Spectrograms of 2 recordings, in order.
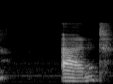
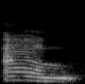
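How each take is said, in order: First: The final d is fully released. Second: The final d is held, not released. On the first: "release ಮಾಡ್ಬೋದು" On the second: "stop ಮಾಡಿದ್ದೀನಿ"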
